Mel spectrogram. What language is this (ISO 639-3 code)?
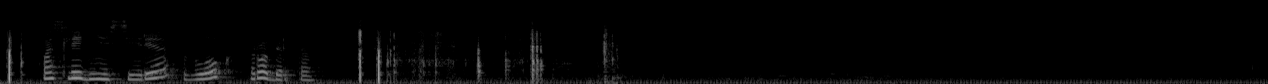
rus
